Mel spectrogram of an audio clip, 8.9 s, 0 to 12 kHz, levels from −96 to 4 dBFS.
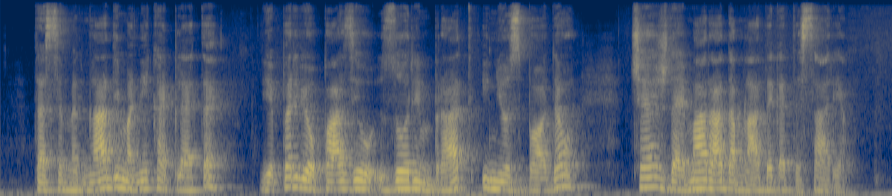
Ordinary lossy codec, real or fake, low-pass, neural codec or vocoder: none; real; 10.8 kHz; none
